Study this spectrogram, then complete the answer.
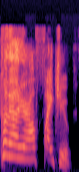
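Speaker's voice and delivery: play-acted high, challenging shout. Recounting a man in the plaza challenging him to fight, retelling a man's shouting. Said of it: "And he was shouting".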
